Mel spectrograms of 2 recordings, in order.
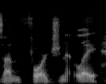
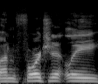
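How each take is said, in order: First: Resigned, low. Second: Said in the usual way. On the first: Real, not acted. Repeated word, then low resigned echo.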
